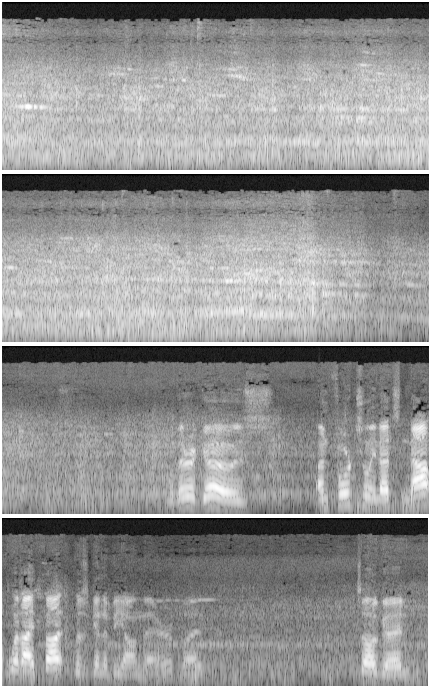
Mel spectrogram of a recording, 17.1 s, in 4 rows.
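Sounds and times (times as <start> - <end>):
high wheel squeals: 0.0 - 9.8, 13.1 - 16.3
train wheels rumbling on rail: 0.0 - 17.0.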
